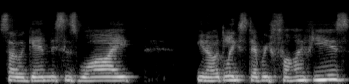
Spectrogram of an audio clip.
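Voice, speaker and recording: The speaker has a dark, mellow tone and an Australian accent. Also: woman. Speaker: financial adviser. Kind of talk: webinar presentation. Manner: fast; hesitant fillers.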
